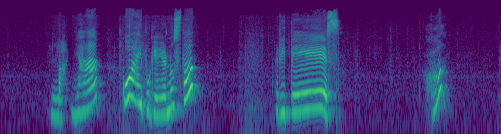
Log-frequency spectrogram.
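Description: A young woman speaks clearly and expressively into a microphone.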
